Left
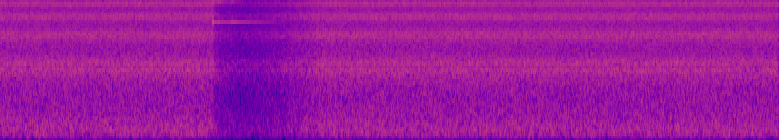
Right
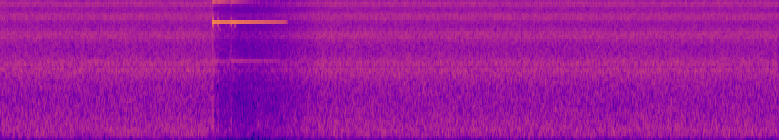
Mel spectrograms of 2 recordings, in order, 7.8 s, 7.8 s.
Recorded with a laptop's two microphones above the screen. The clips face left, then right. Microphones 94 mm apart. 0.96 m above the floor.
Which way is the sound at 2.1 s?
90° right.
